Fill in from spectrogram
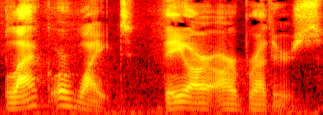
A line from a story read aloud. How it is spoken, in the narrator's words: Emily Brent said sharply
